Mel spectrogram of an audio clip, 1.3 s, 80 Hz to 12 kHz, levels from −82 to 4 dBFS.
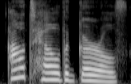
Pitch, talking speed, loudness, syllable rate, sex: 250 Hz, 185 wpm, -15 LUFS, 3.6 syllables/s, female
